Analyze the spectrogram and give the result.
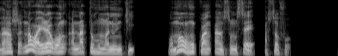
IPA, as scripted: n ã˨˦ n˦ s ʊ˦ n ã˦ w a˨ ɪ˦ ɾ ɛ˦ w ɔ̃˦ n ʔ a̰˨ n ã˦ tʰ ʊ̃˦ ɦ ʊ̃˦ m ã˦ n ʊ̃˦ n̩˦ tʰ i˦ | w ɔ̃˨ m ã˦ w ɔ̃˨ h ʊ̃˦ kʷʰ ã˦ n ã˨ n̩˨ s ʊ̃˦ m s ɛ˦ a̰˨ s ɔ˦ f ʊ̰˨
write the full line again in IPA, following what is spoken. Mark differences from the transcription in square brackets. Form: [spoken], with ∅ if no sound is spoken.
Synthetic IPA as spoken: n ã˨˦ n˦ s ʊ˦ n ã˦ w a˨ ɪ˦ ɾ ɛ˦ w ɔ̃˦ n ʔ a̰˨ n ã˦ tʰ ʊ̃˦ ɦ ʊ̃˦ m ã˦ n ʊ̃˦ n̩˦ tʰ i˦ | w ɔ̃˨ m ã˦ w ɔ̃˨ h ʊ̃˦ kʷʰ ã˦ n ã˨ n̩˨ s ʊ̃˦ m s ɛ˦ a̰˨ s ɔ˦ f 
